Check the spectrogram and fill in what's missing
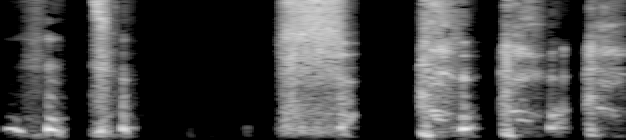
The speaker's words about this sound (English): No, I'm coughing.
